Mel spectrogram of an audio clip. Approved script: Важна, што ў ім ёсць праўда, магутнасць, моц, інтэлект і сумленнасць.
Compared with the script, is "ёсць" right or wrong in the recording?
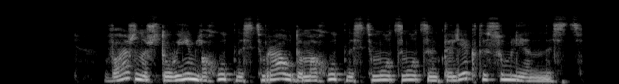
wrong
